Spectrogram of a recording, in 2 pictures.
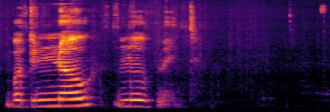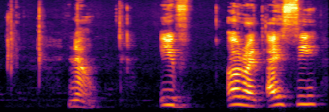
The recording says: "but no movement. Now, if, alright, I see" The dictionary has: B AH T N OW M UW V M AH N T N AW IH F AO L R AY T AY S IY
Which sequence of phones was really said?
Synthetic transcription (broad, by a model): B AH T N OW M UW V M AH N T N AW IH F AO L R AY T AY S IY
